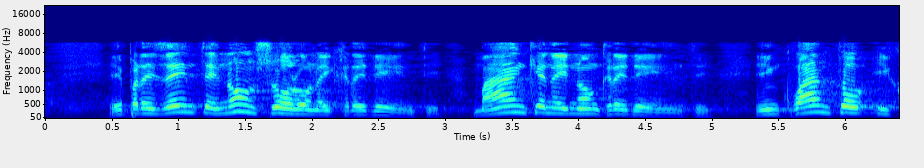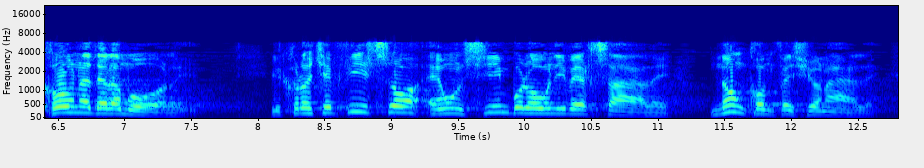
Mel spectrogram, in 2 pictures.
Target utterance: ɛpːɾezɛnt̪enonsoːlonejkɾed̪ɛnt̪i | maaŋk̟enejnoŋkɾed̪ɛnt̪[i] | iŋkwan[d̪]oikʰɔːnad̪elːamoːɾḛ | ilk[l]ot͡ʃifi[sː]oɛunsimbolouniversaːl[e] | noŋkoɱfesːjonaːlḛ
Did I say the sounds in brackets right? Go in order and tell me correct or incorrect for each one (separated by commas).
correct, incorrect, incorrect, correct, correct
